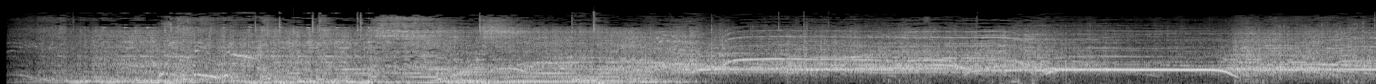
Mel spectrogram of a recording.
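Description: A loud concert crowd roars and cheers without pause at the end of the night's set, and partway through, long shrill whistles ring out over the sustained noise of the fans.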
